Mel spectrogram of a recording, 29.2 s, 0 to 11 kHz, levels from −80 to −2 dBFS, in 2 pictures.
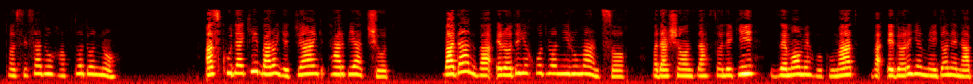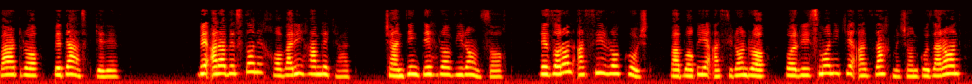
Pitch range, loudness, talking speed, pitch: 220-285 Hz, -22 LUFS, 110 wpm, 250 Hz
